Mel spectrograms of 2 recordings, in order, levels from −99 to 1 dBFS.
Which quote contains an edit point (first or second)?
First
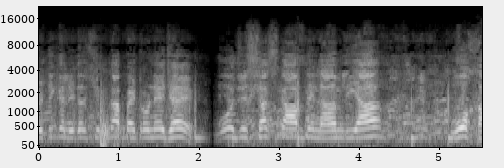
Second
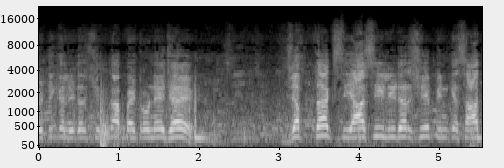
first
